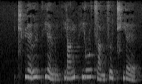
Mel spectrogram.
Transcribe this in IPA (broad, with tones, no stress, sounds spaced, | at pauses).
t͡ɕʰ ɥ ɛ˥˧ l y˥˧ t̪ʰ j ɛ˥˩ ɻ w ə˩ n t̪ʰ j ɑ˧˥ ŋ pʰ j o˥ ʊ̯ t͡s ɑ˨˩ ŋ s ɹ̩˥˧ t͡ɕʰ j ɛ˥˩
